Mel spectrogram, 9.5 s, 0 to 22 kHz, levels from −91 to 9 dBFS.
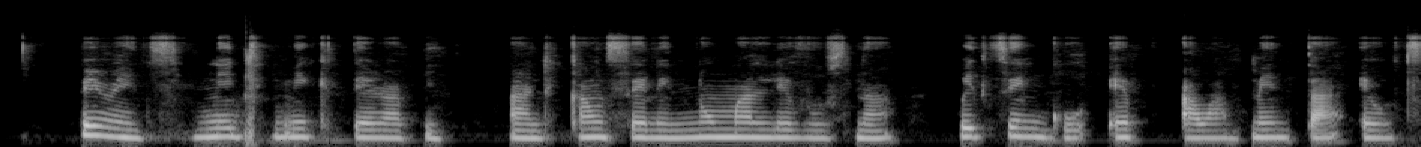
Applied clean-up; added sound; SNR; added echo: neural mask model Resemble Enhance denoiser.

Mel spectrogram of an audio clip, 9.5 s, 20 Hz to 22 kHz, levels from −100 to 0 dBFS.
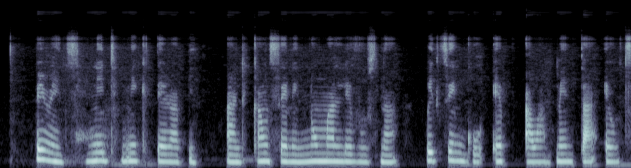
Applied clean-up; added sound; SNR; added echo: none; none; none; none.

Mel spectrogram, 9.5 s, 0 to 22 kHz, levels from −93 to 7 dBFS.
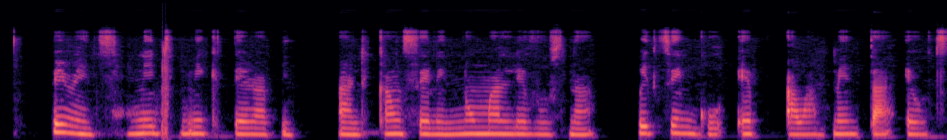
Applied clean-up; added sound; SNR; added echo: neural mask model RNNoise.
